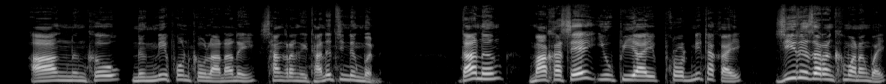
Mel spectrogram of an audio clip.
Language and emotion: Bodo, angry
